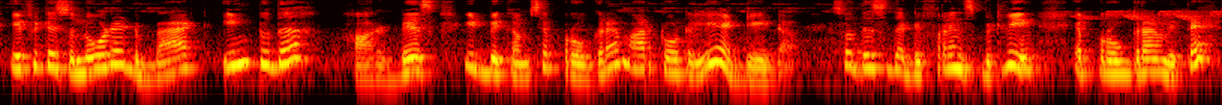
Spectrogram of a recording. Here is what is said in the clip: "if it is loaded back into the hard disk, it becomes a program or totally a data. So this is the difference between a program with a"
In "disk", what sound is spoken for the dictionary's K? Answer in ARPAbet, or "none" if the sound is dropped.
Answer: K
